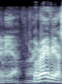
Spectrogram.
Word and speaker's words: LaRavia: Guys I didn't know about, like Lavia. I'm sorry, I think I'm pronouncing his name wrong. Laravia. Sorry, Laravia.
